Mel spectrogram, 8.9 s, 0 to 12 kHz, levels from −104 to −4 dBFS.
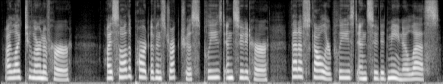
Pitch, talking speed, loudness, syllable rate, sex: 245 Hz, 170 wpm, -15 LUFS, 4.5 syllables/s, female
